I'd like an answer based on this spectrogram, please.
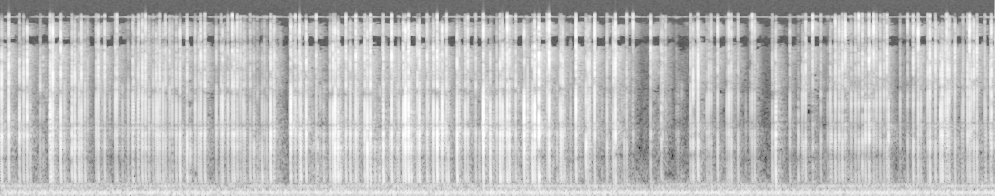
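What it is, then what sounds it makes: Plastic phone case. Long acrylic nails tap and scratch the back surface of a hollow gold glitter clear plastic phone case. Rapid, dense clicks and scratchy crackling run throughout at a steady, quiet level, with bright edges over a constant low hum.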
